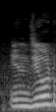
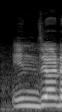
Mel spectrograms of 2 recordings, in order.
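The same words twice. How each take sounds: First: इंज्यूर्ड misread as spelt, with a long "yoo"; common mispronunciation of इंज्यूर्ड. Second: Short "uh" in the second syllable of इंजर्ड; इंजर्ड with no "yoo" sound, just "jurd"; correct pronunciation of इंजर्ड. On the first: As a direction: say इंज्यूर्ड with a "yoo" sound in the second syllable. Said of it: "बहुत सारे लोग इसको इंज्यूर्ड पढ़ते हैं". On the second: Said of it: "इसका सही उच्चारण इंजर्ड है". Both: Shown as a demonstration.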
